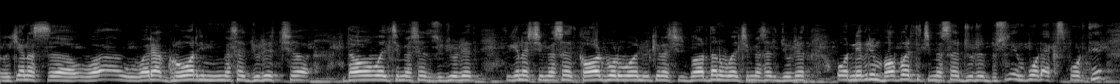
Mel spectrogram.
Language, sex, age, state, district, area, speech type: Kashmiri, male, 30-45, Jammu and Kashmir, Baramulla, rural, spontaneous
